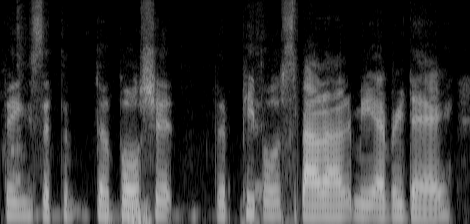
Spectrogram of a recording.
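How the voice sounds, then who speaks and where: On a casual panel chat, a woman with a soft, mid-range voice tells a long story that is earnest and indignant. She speaks a little fast in a level tone, and her voice turns crackly and raw.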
